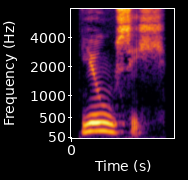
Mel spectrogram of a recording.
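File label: "ionnsaich", Scottish Gaelic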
